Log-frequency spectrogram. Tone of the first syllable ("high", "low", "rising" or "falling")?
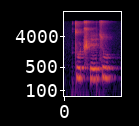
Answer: rising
